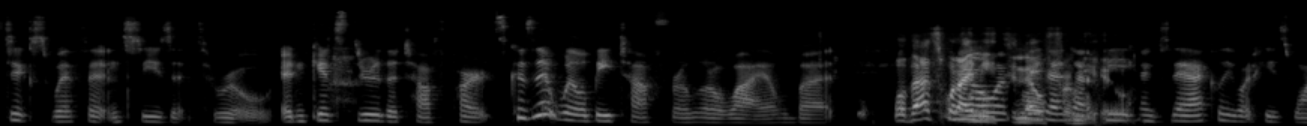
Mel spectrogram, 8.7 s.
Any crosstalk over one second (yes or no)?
yes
